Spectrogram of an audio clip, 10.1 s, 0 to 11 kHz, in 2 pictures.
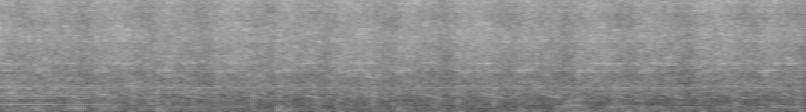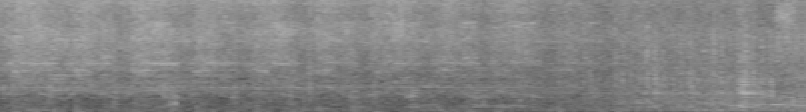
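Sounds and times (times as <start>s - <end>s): steam hissing: 0.0s - 9.0s.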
